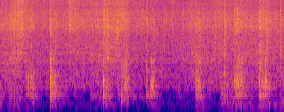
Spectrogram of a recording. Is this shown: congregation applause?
no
